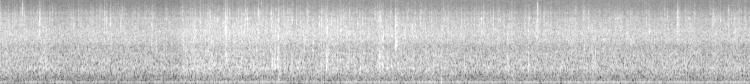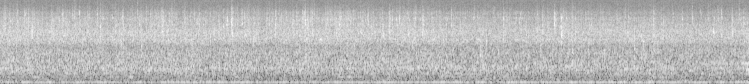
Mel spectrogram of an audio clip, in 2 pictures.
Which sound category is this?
Soundscapes > Nature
